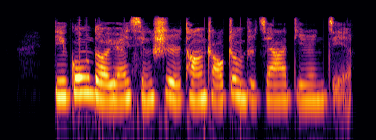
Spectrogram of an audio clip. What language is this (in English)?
Chinese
